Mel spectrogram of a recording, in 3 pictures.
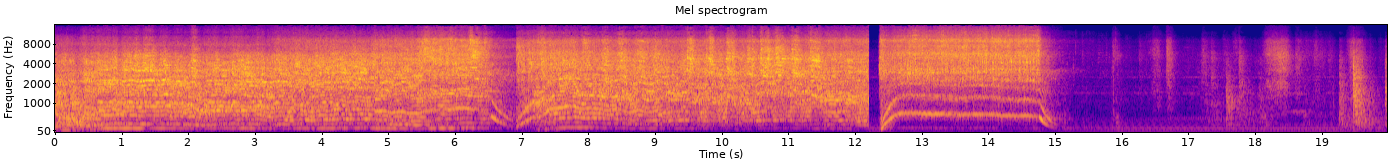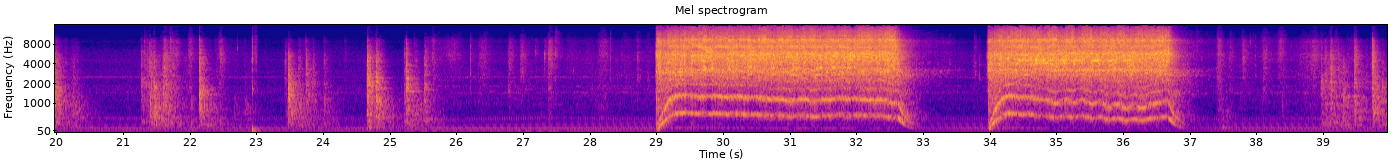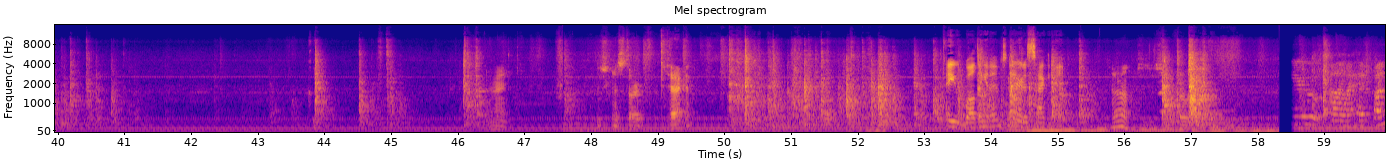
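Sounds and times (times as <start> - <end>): air grinder whining on steel: 0.0 - 15.5, 28.3 - 39.0.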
